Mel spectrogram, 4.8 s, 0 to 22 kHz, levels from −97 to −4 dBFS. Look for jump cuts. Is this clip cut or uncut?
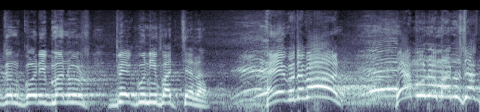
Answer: uncut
